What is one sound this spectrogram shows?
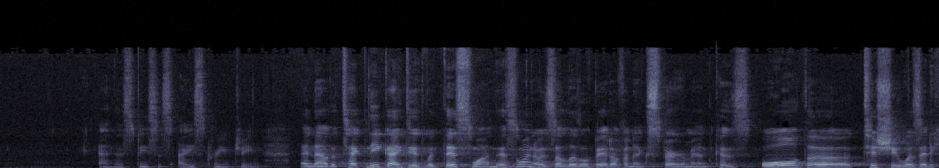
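A woman speaks calmly through a microphone over loudspeakers in a room with some echo.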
